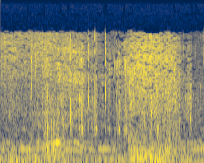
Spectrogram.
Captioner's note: monster hissing; slimy bones cracking and breaking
